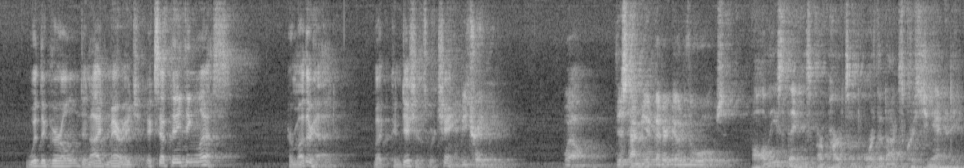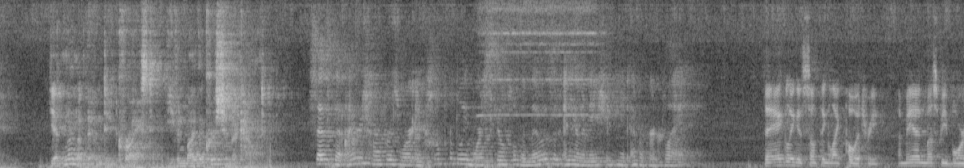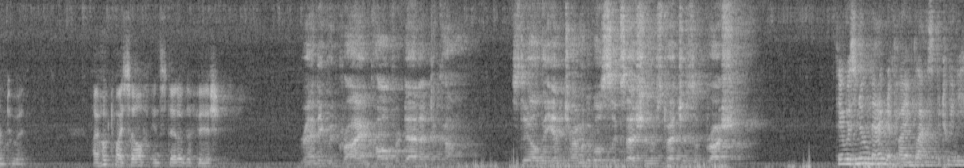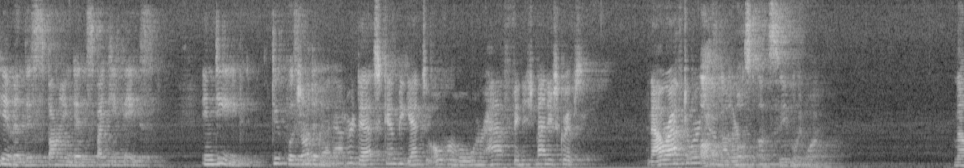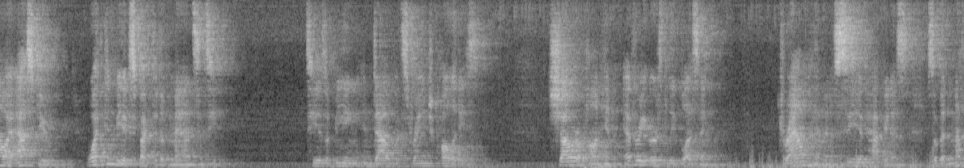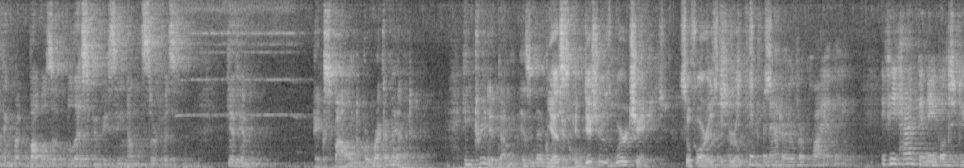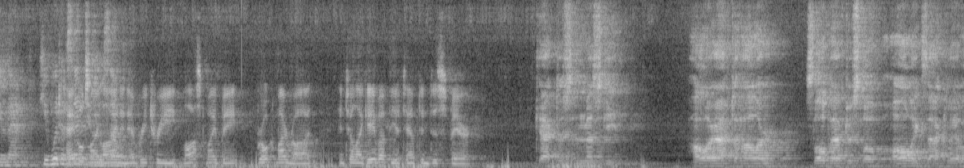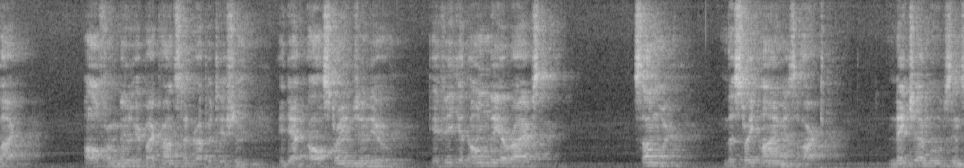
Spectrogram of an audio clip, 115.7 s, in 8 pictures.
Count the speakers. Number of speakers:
9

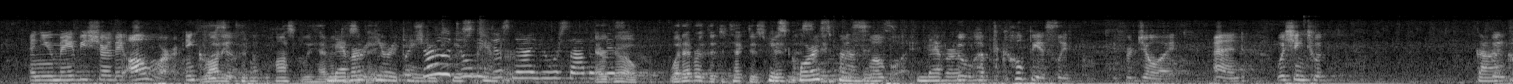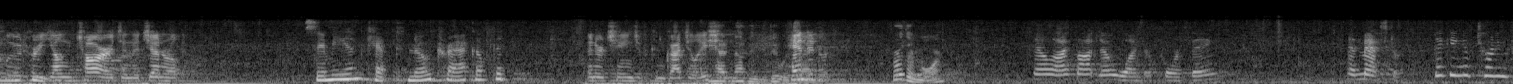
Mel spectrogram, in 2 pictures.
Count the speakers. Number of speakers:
4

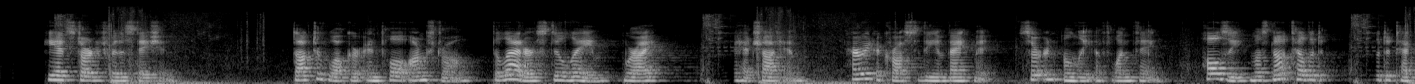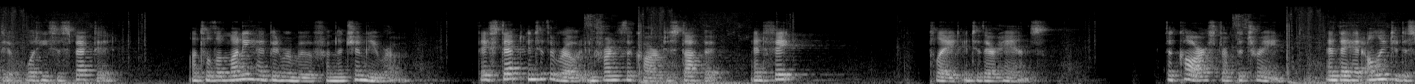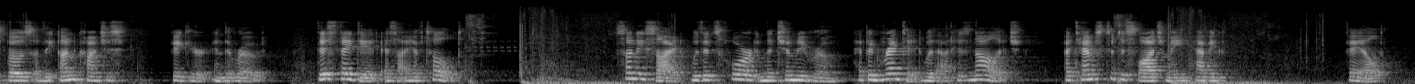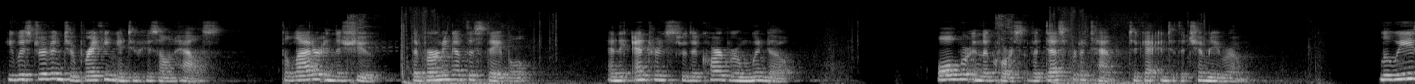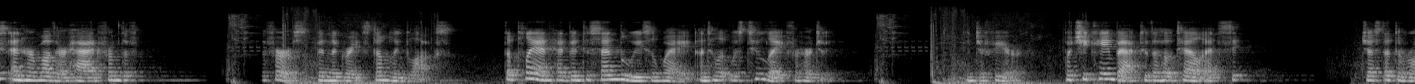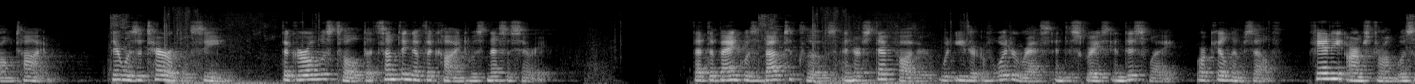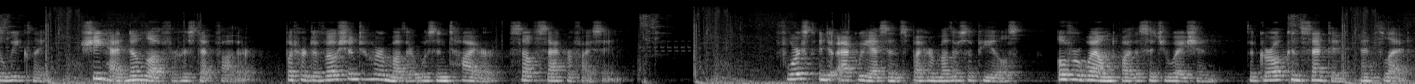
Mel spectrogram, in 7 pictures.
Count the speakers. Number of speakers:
1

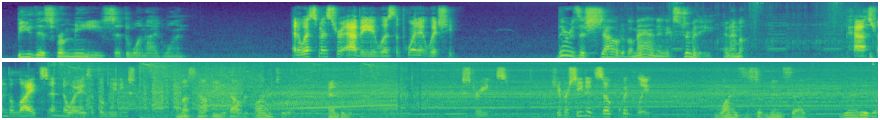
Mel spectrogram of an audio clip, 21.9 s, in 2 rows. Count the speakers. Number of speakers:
2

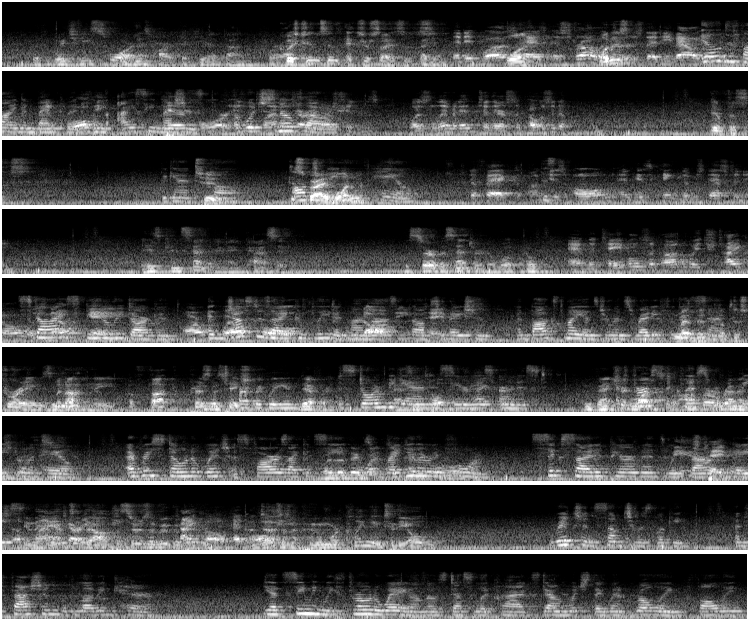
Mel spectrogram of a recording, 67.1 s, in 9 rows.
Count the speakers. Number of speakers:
4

